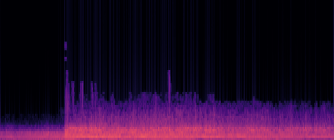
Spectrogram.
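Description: Factory horn sounding outside the factory office: a long, steady, mournful wail with a rich tonal pitch. It starts softer and swells louder, then holds for the whole stretch.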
